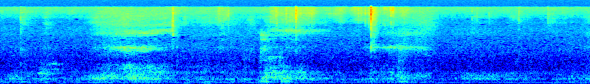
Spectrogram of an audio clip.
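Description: Fingers softly handle and shift pieces of fruit.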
